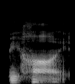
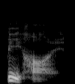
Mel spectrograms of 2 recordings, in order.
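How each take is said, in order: First: The stress is on the second syllable. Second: The stress is on the first syllable. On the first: The speaker calls it right. "second syllable" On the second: The speaker calls it wrong. "We're not saying behind, right?"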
